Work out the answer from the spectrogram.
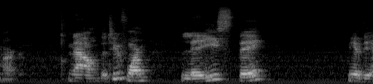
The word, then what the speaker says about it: leíste: Now, the two form, leíste, we have the accent mark, because without it, it would just be leíste. And leímos, without the accent mark, would be leímos. Okay, so we have those accent marks to keep the extra syllable.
